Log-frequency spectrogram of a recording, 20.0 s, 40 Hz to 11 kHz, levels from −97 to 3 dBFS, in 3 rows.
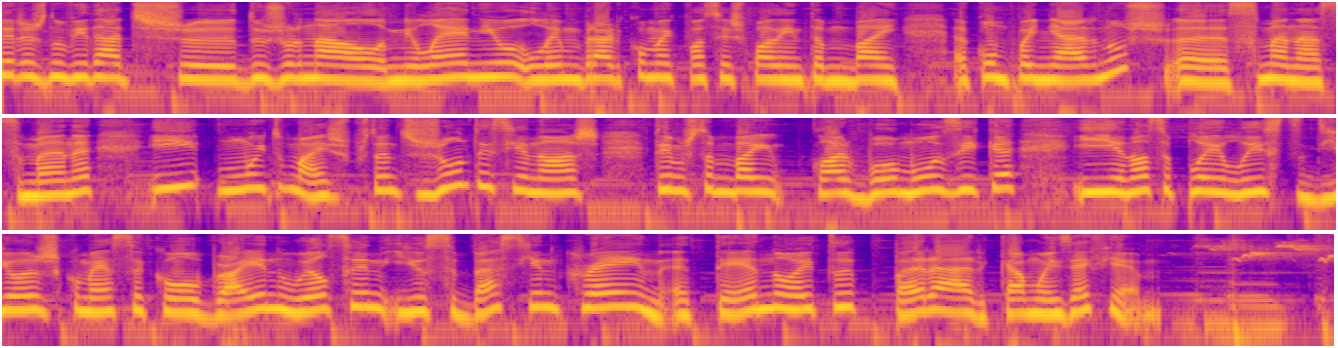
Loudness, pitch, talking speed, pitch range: -12 LUFS, 245 Hz, 150 wpm, 220-275 Hz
